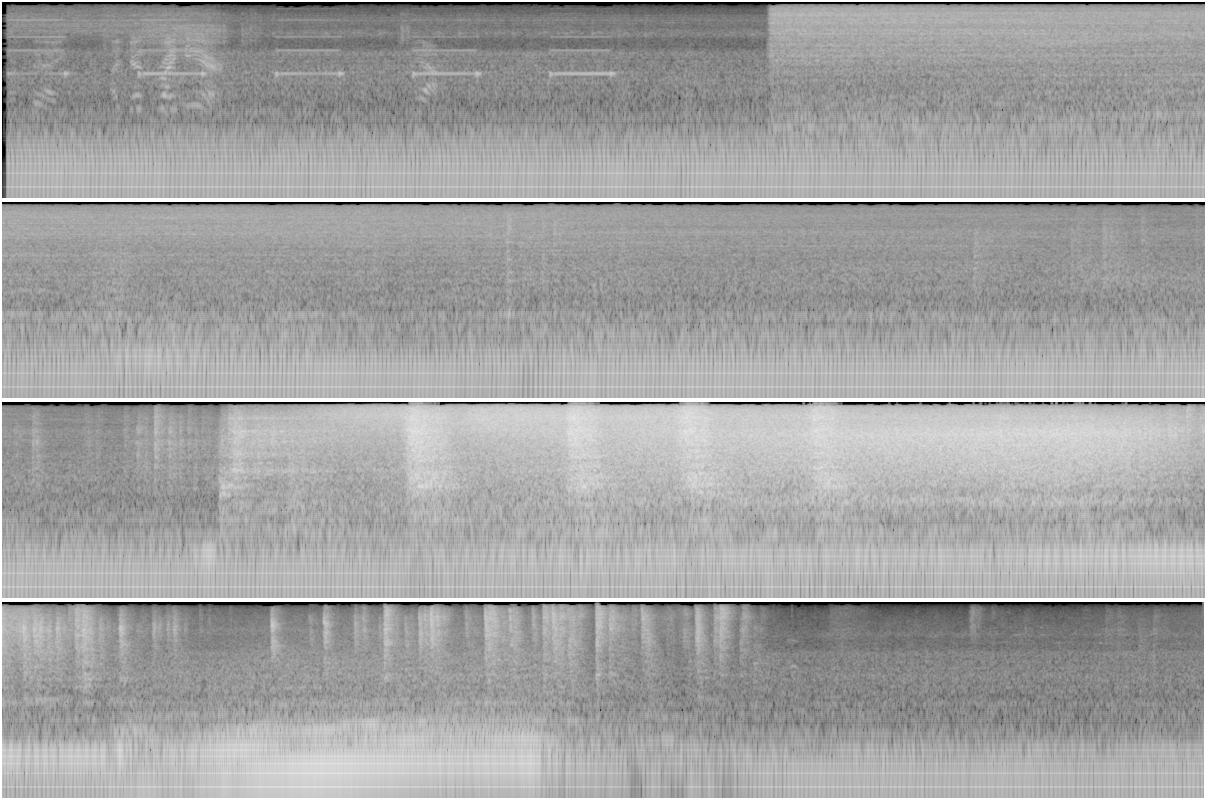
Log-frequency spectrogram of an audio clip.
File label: Dump Truck Dumping, High quality audio of a dump truck dumping gravel.; Trucks; Vehicles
